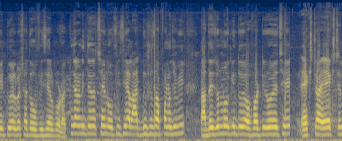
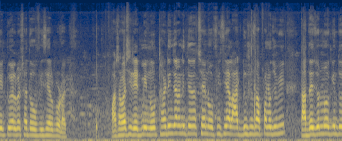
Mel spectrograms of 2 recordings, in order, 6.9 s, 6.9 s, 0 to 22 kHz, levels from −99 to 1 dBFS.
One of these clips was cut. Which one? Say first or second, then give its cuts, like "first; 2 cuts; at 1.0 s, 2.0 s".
first; 2 cuts; at 1.4 s, 5.8 s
